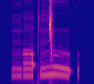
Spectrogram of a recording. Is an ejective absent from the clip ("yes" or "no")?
yes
